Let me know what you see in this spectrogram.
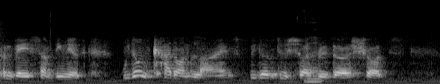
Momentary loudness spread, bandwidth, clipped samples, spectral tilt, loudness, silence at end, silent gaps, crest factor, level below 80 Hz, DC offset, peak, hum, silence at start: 10 LU; 13 kHz; under 0.1%; -6.5 dB/octave; -26 LUFS; 0.55 s; none; 16 dB; -66 dBFS; 0.1%; -10 dBFS; none; 0 s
